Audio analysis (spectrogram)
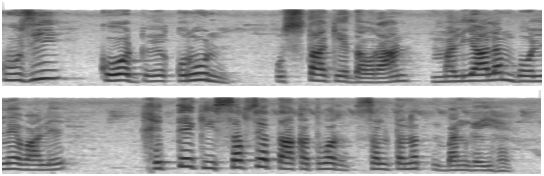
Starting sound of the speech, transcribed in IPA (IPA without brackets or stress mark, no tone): k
